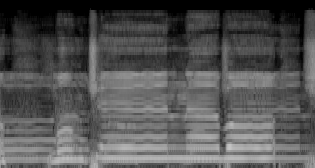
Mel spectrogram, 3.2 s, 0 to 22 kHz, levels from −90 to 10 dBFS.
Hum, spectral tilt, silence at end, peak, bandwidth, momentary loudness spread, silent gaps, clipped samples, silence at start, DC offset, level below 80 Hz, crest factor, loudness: none; -4 dB/octave; 0 s; -8 dBFS; 16.5 kHz; 8 LU; none; under 0.1%; 0 s; under 0.1%; -46 dBFS; 14 dB; -22 LUFS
